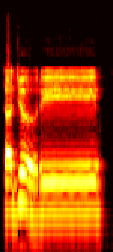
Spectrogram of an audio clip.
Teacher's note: تا کو جیم کے ساتھ اور جیم پر قلقلہ کریں گے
